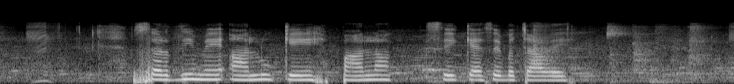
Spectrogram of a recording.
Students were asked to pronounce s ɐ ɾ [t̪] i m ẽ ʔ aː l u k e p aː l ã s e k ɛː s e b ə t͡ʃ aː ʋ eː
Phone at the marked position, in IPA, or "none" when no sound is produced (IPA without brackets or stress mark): d̪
